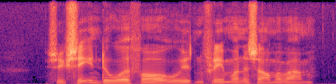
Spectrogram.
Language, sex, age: Danish, male, 57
